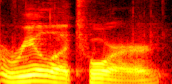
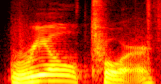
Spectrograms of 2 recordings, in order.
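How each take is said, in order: First: An extra vowel is added before the last syllable. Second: No extra vowel is added before the last syllable. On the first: The speaker calls it wrong. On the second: The speaker calls it right.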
